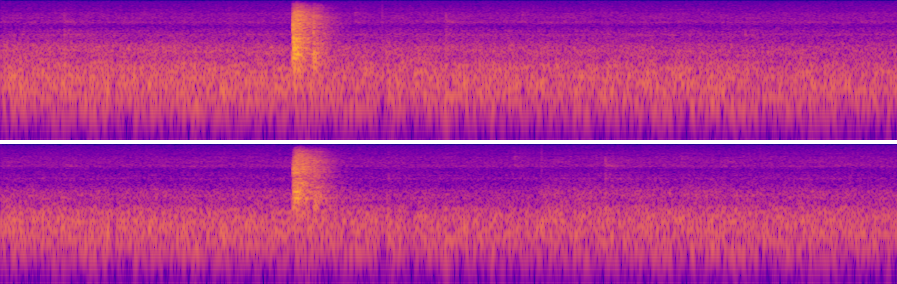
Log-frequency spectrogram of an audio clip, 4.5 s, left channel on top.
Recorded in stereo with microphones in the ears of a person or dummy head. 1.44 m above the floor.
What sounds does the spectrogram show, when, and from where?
1.5 s a clap: 40° left (ahead or behind), 0.6 m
